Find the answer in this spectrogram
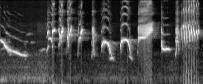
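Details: Brief bout of Asian pied starling morning song used to train caged starlings; a long falling whistle, then quick arched chirps and two rough harsh bursts.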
